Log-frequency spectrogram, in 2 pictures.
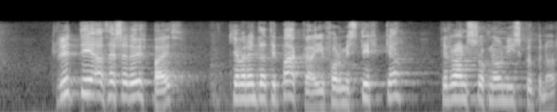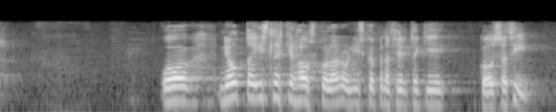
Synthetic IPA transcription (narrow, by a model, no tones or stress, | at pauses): l̥ʏːt̪ɪav̥θɛsːaɾɪʏhpaːjð | cʰɛːmʏɾejnt̪at̪ʰɪlpaːkaifɔɾmɪst̪ɪr̥ca | t̪ʰɪlransowknawniːskœpʏnaɾ̥ | ɔɣnjoːwt̪aist̪lɛnscɪɾɦaːwskoːwlaɾɔɣniːskœːpʏnaɾfɪːɾɪt̪ʰaːjcɪ | koːwðsaθi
